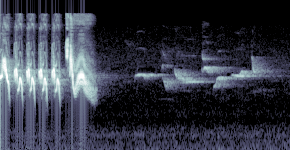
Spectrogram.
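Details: Common chaffinch song from Britain, captured with a parabolic stereo microphone: the closing stretch of a rapid falling trill ending in a flourish, followed by faint, thin, high whistles from another bird.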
